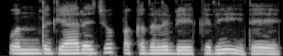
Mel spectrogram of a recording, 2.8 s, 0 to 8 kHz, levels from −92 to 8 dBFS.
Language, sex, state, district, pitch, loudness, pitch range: Kannada, female, Karnataka, Bangalore, 175 Hz, -15 LUFS, 165-180 Hz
